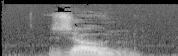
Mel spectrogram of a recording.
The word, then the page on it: zo'n: Dutch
